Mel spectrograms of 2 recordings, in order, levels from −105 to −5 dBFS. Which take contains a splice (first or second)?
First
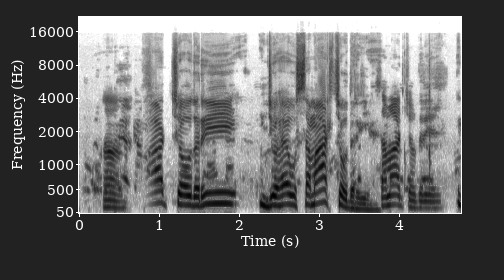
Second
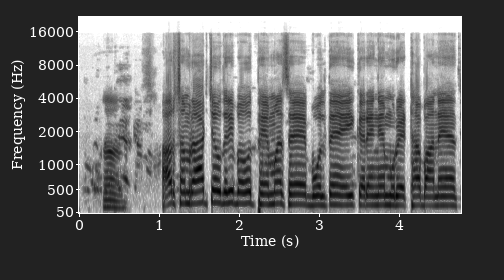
first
